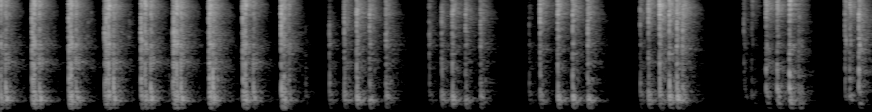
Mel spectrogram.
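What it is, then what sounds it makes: Plastic storage box. Long acrylic nails tap rapidly on the lid and sides of a clear plastic lidded sensory bin box with contents inside. It starts as a steady run of single taps, then breaks into quick flurries of clustered taps. Each is a dry, hollow plastic click with a midrange body and bright edge, ending almost instantly.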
